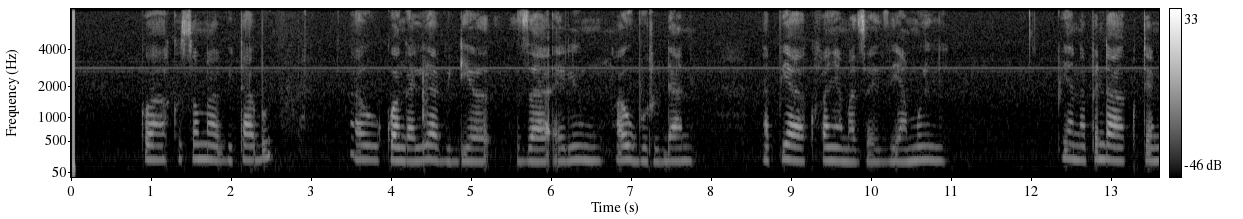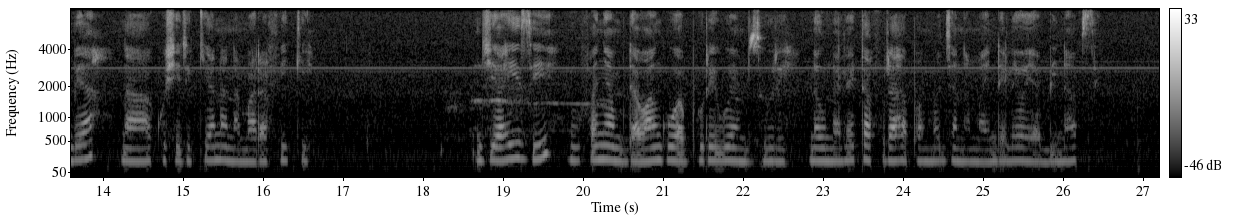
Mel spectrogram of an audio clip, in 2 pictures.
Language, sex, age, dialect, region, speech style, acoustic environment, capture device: Swahili, female, 25-34, Kenya - Mombasa, Kenya, focused, nature, desktop / Windows / Chrome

